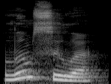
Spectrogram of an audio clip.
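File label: Komi sentences, female; лым сылӧ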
